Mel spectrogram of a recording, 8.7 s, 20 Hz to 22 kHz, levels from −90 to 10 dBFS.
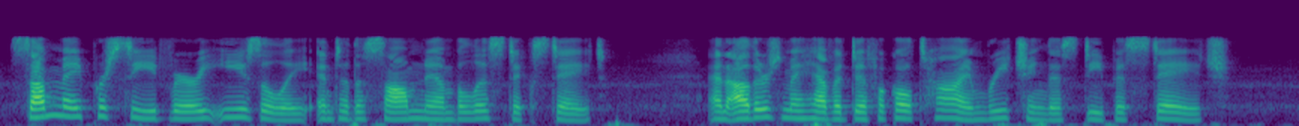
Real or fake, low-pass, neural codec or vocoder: real; 7.2 kHz; none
